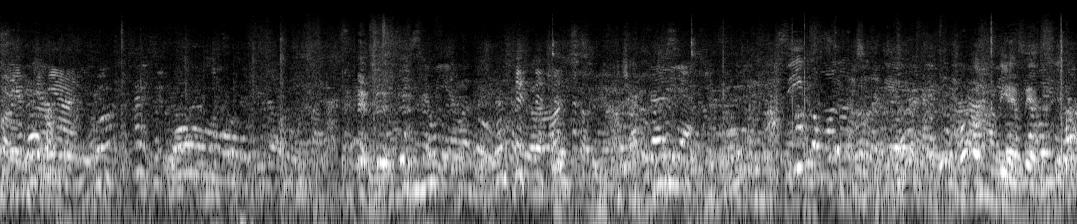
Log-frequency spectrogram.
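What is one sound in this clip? A crowd of men and women murmurs and chatters nearby in a room.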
